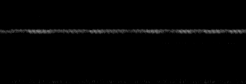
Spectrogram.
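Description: Crickets trill steadily in a high, continuous chirp that pulses in soft waves, fairly quiet, with no voices or other sounds.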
